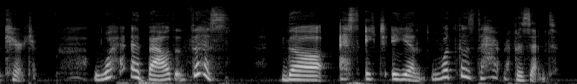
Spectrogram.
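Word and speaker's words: 山: What is the pronunciation of this character? Yep, that is shan, shan.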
